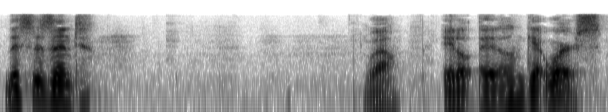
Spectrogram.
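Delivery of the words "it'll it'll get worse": ordinary talk, nothing marked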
